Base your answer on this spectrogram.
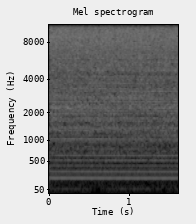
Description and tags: Loopable clip featuring a Mercedes-Benz 190E-16V at approximately 6500RPM at full engine load. Mic'd with a DPA 4062 taped to the radiator support above the driver's side headlight.
benz, car, dynamometer, dyno, engine, mercedes, vehicle, vroom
